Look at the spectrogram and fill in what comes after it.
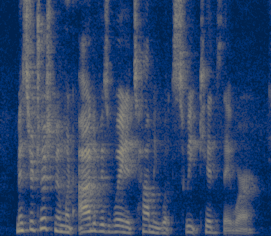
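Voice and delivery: ordinary talk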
